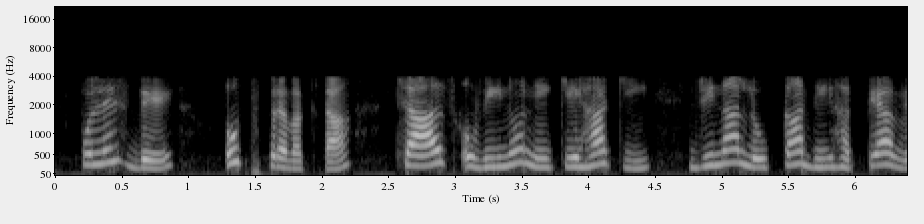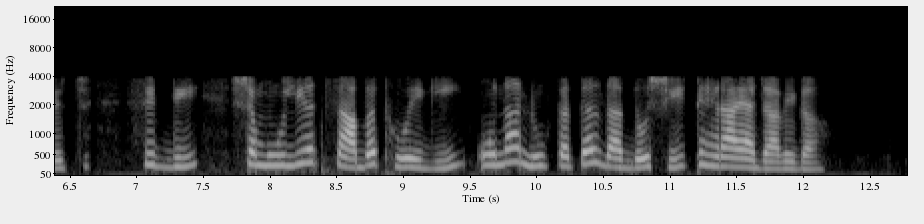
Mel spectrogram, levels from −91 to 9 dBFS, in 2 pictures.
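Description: Speech run through the iLBC codec for the whole clip, and the damage is plainly audible: a rough, slightly synthetic edge and nothing above 3.8 kHz. Each frame is coded on its own, and the sound fits 30 ms frames at around 13.33 kbps.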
